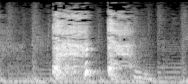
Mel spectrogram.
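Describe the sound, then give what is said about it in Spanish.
Two short, harsh coughs in quick succession, fairly loud, with quiet room tone before and after and no talking. “Pero no te preocupes, tose, bebe un poquito de agua.”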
